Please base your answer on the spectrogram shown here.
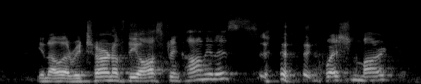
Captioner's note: chuckles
